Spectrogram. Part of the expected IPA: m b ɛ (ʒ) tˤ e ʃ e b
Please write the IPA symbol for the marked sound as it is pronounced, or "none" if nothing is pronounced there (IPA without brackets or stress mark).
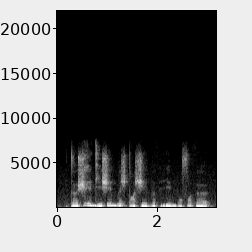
ʃ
